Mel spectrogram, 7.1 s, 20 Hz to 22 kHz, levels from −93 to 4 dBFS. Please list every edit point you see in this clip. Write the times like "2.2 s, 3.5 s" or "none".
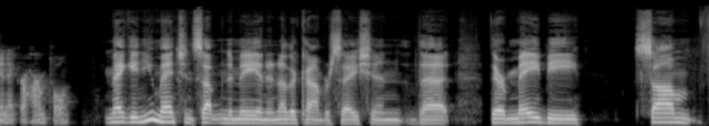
1.0 s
